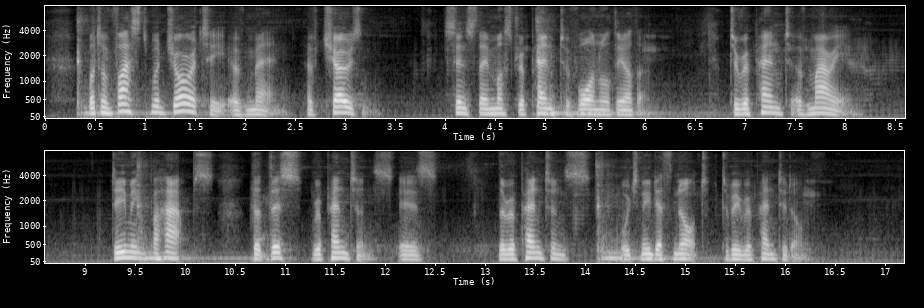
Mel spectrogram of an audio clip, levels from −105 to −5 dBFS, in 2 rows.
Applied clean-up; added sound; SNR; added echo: neural separator model SepFormer DNS4.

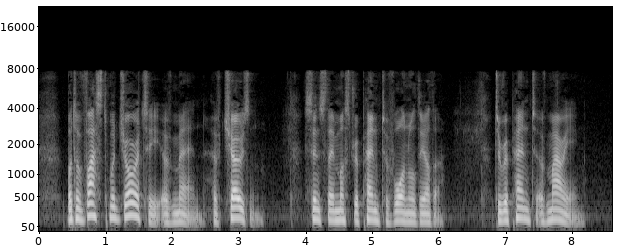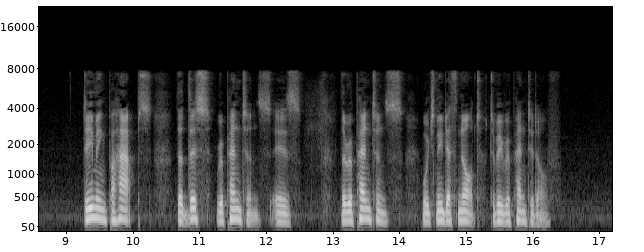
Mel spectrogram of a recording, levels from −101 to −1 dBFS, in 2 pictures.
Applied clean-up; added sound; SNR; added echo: none; none; none; none.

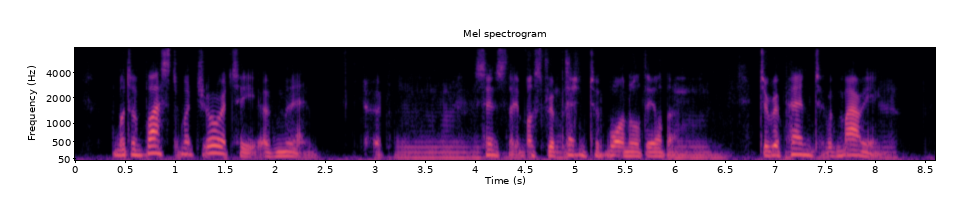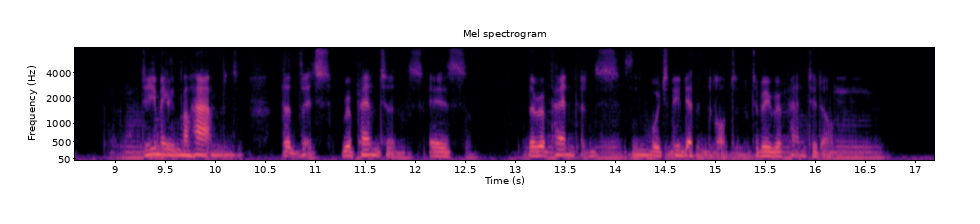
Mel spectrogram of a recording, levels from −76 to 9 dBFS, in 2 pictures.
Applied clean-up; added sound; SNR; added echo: neural diffusion model UNIVERSE++.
